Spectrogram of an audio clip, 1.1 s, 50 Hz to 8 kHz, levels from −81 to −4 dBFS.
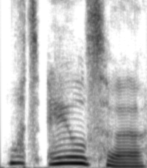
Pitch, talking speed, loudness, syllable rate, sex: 235 Hz, 160 wpm, -13 LUFS, 3.2 syllables/s, female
